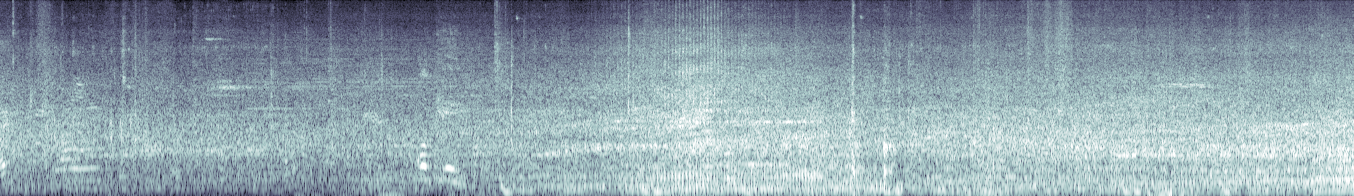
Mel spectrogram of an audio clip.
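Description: A small three-wheeled taxi's engine putters as it drives along.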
